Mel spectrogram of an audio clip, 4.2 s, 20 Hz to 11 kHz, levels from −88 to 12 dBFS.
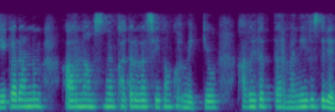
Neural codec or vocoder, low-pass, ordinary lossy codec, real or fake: codec, 16 kHz, 1.1 kbps, Voila-Tokenizer; 7.2 kHz; none; fake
